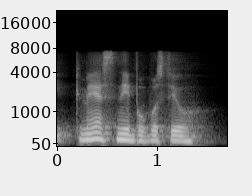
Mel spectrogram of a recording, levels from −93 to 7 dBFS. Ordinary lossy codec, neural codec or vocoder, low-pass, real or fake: none; codec, 16 kHz, about 1 kbps, DyCAST, with the encoder's durations; 7.2 kHz; fake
